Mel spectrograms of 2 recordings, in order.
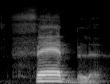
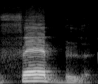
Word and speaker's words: faible: Faible, olha aí, o BL aqui no final bem, né, meio mudinho ali no final, quase, o E quase sumindo. Faible, esse BL que fica no final da palavra, que é fraco.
